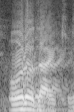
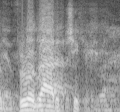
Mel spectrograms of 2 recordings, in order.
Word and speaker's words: Wlodarczyk: Orodark, ok. Eu sou o Orodark. Não é bem Orodark, mas é Vlodarczyk.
